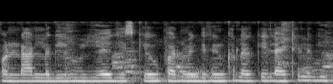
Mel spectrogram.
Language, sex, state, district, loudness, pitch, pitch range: Chhattisgarhi, male, Chhattisgarh, Jashpur, -15 LUFS, 155 Hz, 155-160 Hz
